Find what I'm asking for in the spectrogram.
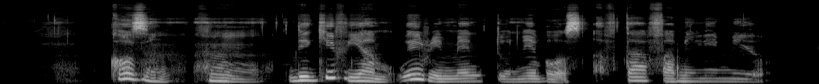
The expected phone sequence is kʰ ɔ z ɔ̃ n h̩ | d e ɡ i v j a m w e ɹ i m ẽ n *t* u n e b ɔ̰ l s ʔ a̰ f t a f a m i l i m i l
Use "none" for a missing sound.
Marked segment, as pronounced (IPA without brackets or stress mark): t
